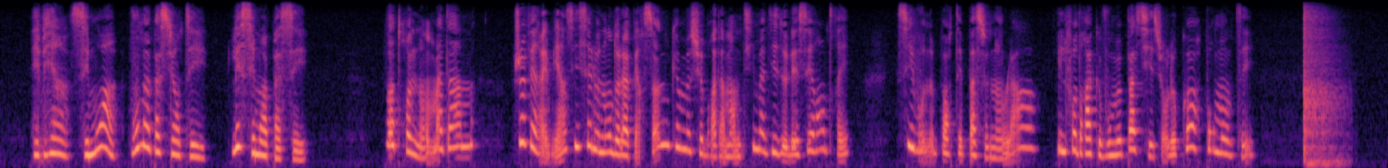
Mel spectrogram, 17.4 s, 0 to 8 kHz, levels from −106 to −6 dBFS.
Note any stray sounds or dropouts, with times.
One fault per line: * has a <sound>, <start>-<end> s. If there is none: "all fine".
* has a thud, 16.3-16.9 s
